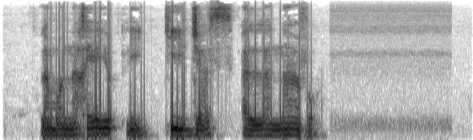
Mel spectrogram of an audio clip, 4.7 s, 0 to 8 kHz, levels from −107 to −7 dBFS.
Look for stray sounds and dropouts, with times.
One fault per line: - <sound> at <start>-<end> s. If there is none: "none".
none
